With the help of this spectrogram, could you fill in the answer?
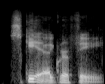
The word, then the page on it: skiagraphy: American English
